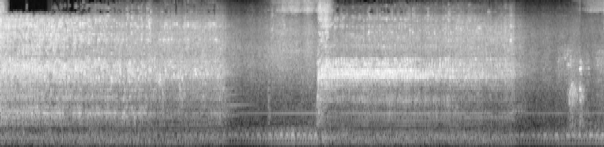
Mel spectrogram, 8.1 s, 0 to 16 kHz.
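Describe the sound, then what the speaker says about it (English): Pneumatic impact wrench with a gray 35mm impact socket working on a Chevy Equinox: loud, sustained mechanical rattling hammering in two bursts with a short dip between them, close up. "This will require the use of a gray pneumatic 35mm impact socket."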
